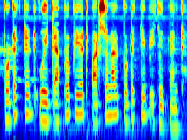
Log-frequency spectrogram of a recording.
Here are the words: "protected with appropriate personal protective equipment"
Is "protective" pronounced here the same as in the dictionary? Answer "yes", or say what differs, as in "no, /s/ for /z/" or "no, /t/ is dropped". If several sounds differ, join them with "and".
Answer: no, /b/ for /v/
